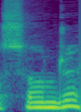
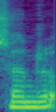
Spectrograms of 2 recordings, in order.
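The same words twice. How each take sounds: First: Sandra with a long open A, like Sondra; alternative name pronunciation. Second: Sandra with a short flat A, as in sand; alternative name pronunciation. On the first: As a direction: say Sandra as SAHN-druh. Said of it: "pronounced Sandra or Sandra". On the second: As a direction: say Sandra as SAN-druh. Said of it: "I don't know if it's pronounced". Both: Shown as a demonstration.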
